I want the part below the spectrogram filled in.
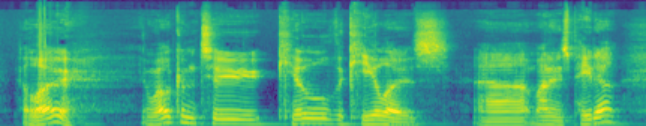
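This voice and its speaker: With an Australian accent, a man speaks at a very slow pace in a dark, mellow tone, his fairly high pitch carrying lively intonation. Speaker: vlogger. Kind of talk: personal vlog. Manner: halting, many fillers.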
